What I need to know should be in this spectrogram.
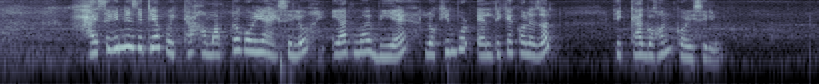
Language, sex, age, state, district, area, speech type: Assamese, female, 18-30, Assam, Lakhimpur, urban, spontaneous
